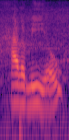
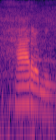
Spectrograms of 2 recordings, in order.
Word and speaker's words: Jaramillo: Jaramillo. The J is said like an H. Jaramillo. Yeah. And the double L's is smelled like a ilo. Jaramillo.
